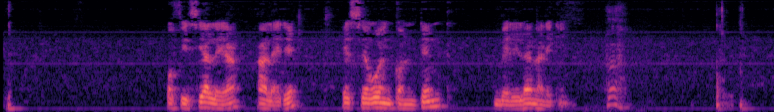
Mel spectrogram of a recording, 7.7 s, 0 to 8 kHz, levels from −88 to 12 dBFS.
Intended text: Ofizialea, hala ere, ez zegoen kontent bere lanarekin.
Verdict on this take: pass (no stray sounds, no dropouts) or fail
fail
